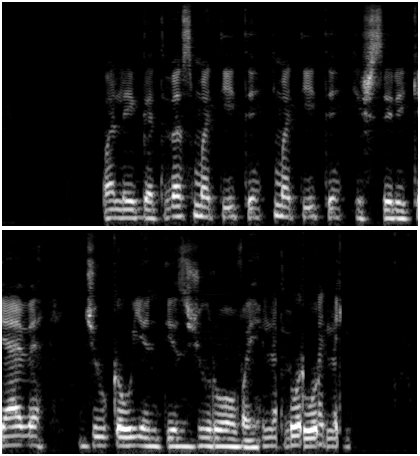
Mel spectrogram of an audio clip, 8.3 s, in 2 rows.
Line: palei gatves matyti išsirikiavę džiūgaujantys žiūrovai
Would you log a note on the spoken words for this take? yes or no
yes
